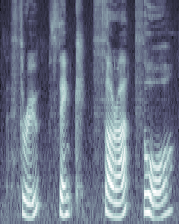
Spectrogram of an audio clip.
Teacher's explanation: the reason we call it unvoiced is because it doesn't need the vocal chords to make the sound okay there's a lot of breath coming through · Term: unvoiced th sound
